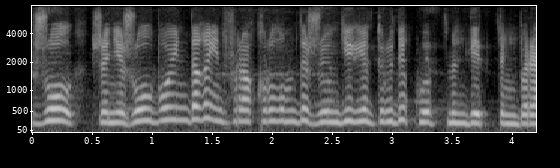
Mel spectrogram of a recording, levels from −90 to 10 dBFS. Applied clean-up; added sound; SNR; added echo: neural separator model SepFormer DNS4.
